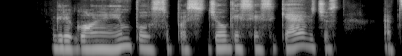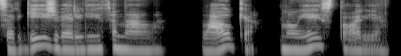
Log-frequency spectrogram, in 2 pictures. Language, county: Lithuanian, Vilnius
